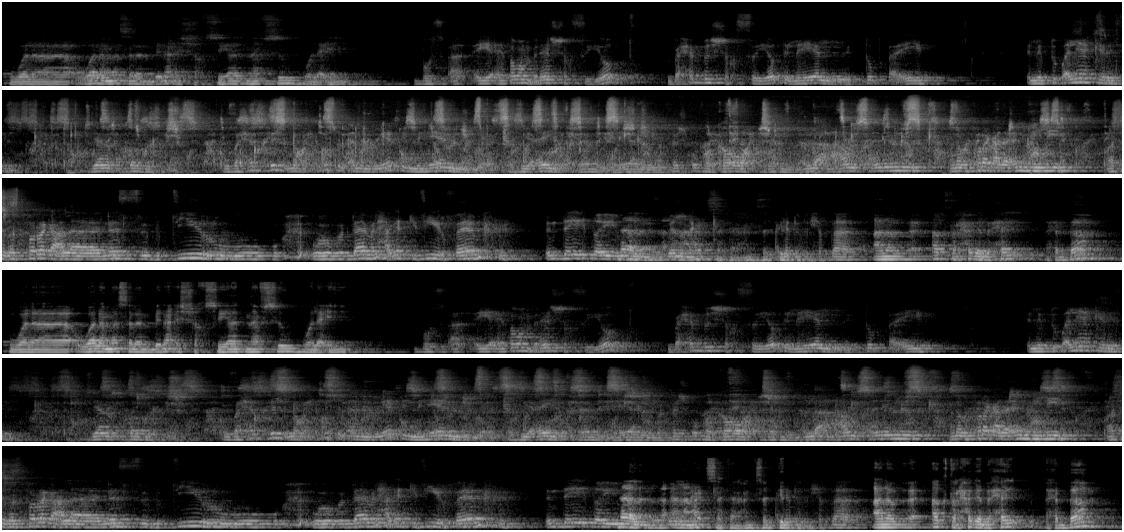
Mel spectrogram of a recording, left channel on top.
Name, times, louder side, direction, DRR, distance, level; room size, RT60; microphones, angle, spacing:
voice 1, 0.1-3.5 28.6-30.5 31.1-33.4, right 4 dB, 60° right, 10 dB, 0.3 m, -28 dB
voice 2, 4.1-6.1 6.7-9.3 10.2-11.4 12.0-13.0 13.4-21.9 22.2-27.5 27.8-29.4 30.1-30.9, left 1 dB, 25° left, 6 dB, 0.5 m, -31 dB
Whispering, 10.9-22.9, left 10 dB, 85° left, 0.4 m, -31 dB
9.5 x 3.9 x 2.8 m, 1.1 s
head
